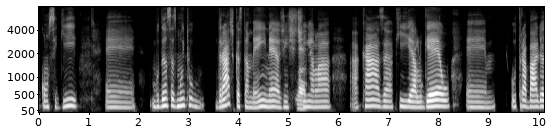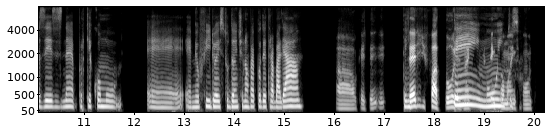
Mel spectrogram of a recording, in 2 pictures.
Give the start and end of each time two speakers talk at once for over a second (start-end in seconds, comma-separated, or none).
18.4-19.6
